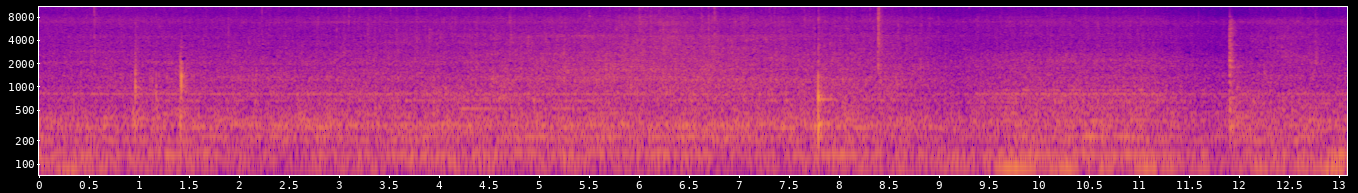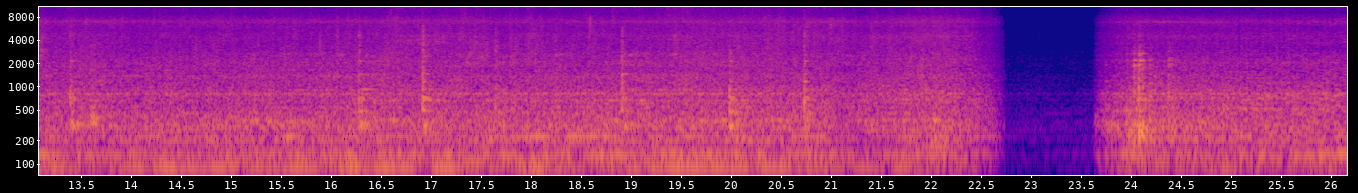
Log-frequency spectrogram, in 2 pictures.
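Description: Onions, tomatoes and whole spices sizzling in hot oil in a non-stick pan, stirred with a wooden spatula that now and then clicks and knocks against the pan; later beef pieces frying and being stirred in the same pan. The sound cuts out briefly about 23 seconds in, and a glass lid is set on the pan just after.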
